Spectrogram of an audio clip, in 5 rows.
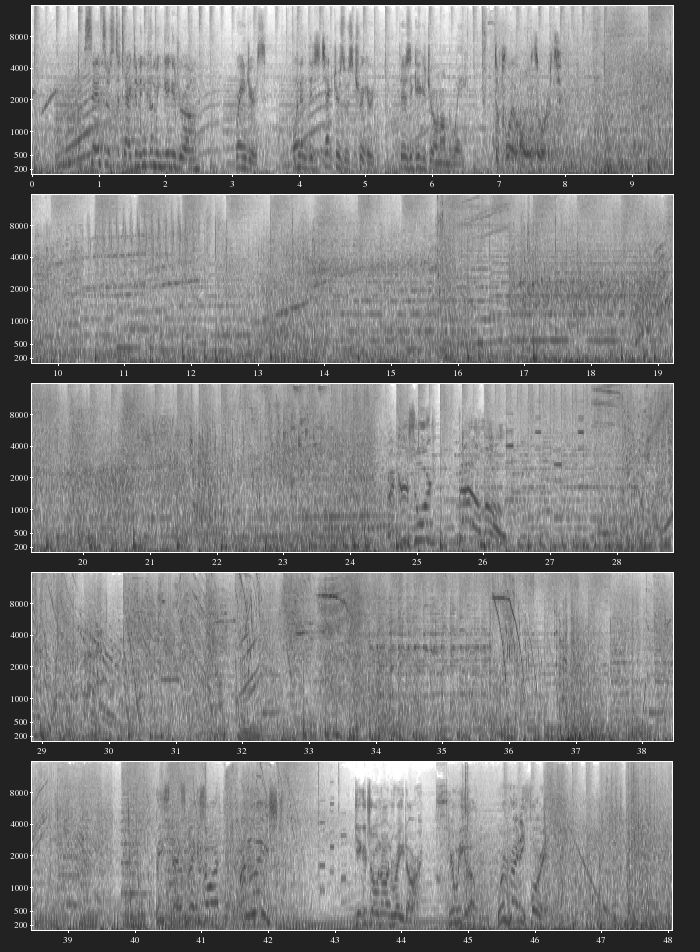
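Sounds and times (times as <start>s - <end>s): dramatic music: 0.0s - 48.0s
rising whooshes: 6.6s - 10.6s
crashing impacts: 12.6s - 24.5s.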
